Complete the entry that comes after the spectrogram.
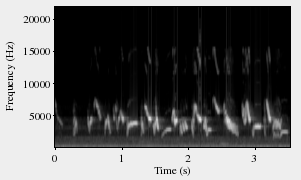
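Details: Clear canary training song imitating blackthroat and edel sanger: it starts softly, then builds into loud, high whistled slurs and chirps that rise and fall rapidly, over faint background hiss.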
